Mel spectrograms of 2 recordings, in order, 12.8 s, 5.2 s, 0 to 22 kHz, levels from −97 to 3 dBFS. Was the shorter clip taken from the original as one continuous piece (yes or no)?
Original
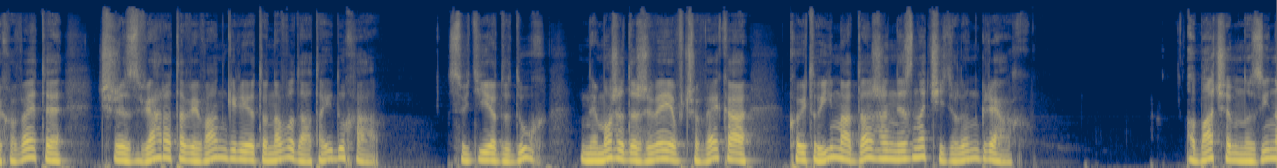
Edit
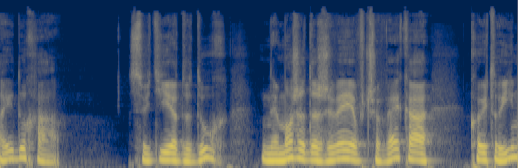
yes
